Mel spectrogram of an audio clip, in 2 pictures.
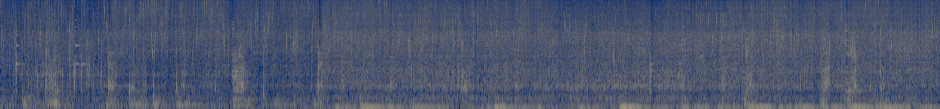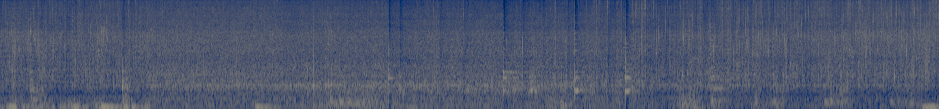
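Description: Food sizzling in a frying pan, with occasional short clicks of a utensil against the pan.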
